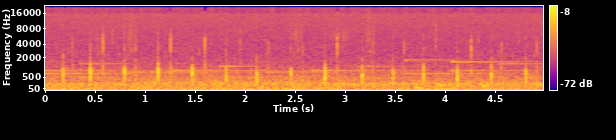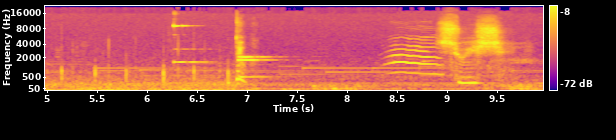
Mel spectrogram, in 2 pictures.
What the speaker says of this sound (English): Meow, it's coming from in here.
